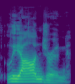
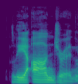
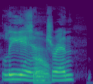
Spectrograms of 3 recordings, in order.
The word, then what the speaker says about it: Liandrin: And for those of you who are wondering, the book has it pronounced Liandrin. All right? Liandrin. – Not Liandrin.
